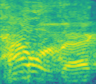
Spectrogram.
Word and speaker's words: Hlavac: Adam can't even pronounce his last name properly. It's Hlavac.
